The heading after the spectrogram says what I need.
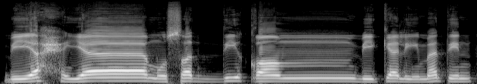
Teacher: جب بھی تنوین کے بعد یا نون ساکن کے بعد با آتا ہے تو اس کو ہم میم کے ساتھ چینج کر کے پڑھتے ہیں، اسے اقلاب کہا جاتا ہے۔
